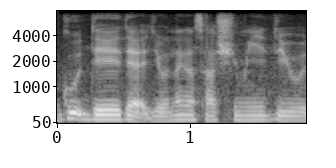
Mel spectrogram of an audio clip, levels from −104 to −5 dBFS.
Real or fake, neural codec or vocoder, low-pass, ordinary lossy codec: real; none; 7.2 kHz; Opus, 64 kbps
